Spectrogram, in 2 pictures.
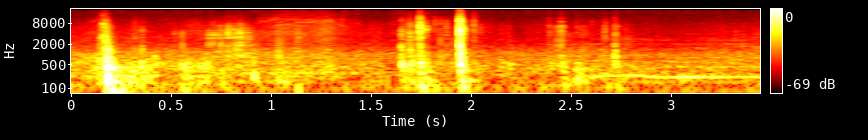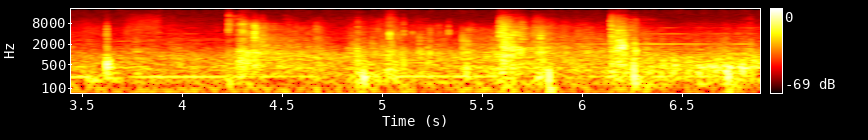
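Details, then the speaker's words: Mercedes C-Class after engine refit, ignition on after reconnecting in-tank fuel pump and level sensor: faint steady low hum about two seconds, gurgling fuel toward filter, under clicks; normal fuel pump priming. "right so I can just hear that pump in the fuel away now coming up to the filter here nice and gurgly see sounds like she's there"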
